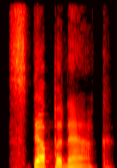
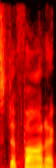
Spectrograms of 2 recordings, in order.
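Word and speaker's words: Stefanik: out uh this woman who we call stepanak at least stefanic I have to think about how to mispronounce her name he doesn't he cannot say her name he doesn't know her he's never learned her name and stepanak which is what he calls stepanic is supposed to be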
